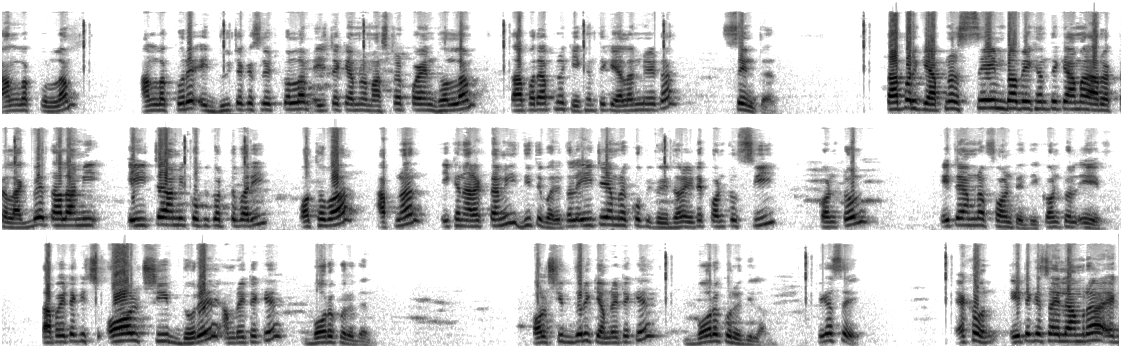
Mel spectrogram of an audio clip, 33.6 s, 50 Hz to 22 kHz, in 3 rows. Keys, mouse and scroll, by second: 2.2 shift+click, 8.5 space, 11.2 space, 18.7 ctrl+c, 18.9 typing, 21.2 ctrl+f, 30.0 alt+scroll down 1, 30.3 space, 30.8 space, 31.1 alt+scroll up 1, 31.6 alt+scroll down 1, 32.7 alt+scroll up 1.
